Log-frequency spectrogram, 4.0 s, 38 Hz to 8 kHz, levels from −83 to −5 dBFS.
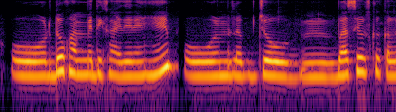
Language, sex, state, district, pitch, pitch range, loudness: Hindi, female, Bihar, Jamui, 215 Hz, 215-235 Hz, -21 LUFS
